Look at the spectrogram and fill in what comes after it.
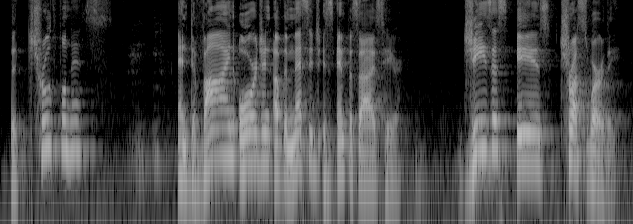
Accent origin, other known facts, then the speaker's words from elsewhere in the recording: St. Louis, Missouri, United States; In my hometown of Saint Louis, Missouri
